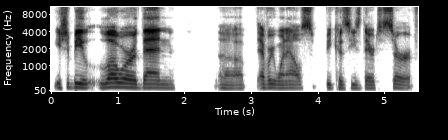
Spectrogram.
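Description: Man, slightly high, smooth voice, hesitant, agreeable, dry sound. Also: level tone, takes it slowly, fairly bright tone, no echo. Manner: agreeable, hesitant, many fillers. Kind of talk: casual political discussion.

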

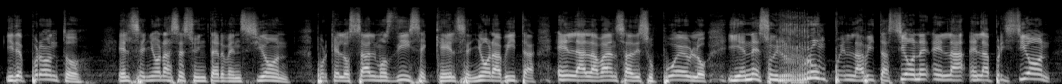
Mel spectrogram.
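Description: High-voiced, fervent male preacher. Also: fairly even intonation, normal speed, few pauses. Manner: passionate, rising to near-shouts on key phrases; speaks directly to the listener. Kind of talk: sermon.

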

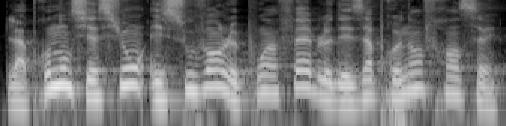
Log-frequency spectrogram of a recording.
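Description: Male podcast host, scripted teaching read, slightly high voice, soft music bed. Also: big pitch swings. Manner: clear, didactic, slows down to model pronunciations. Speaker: language-learning podcast host. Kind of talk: scripted educational narration.

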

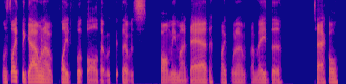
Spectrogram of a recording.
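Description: A man's voice: on the low side, fairly even intonation, normal speed, a bit bright, clean tone, no echo. A man co-hosting a casual sports podcast, rambling and laughing often as he talks. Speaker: podcast co-host.

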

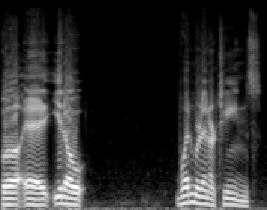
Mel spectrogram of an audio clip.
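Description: A man's voice: medium pitch, slow, clean tone, no echo. Irish man hosting, close dry sound. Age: late 30s. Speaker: podcast host. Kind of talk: casual interview.

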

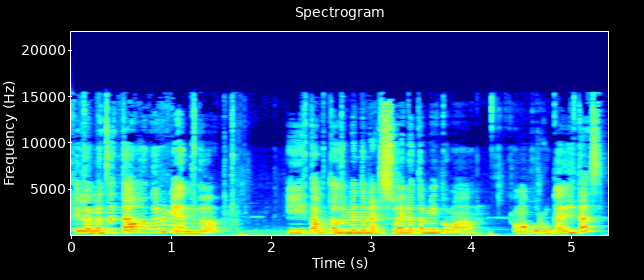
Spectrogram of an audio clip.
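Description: A young Chilean woman in casual chat, telling a scary story in lively slang and acting out the screams and voices of the people in it. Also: high-pitched, fast talker, roomy sound. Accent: Chilean Spanish.

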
